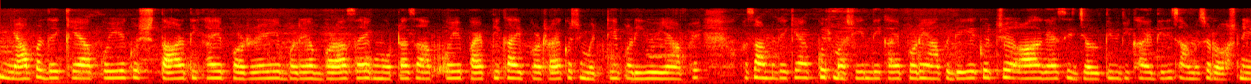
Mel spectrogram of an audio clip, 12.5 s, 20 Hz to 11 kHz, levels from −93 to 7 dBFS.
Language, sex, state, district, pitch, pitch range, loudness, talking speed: Hindi, female, Jharkhand, Jamtara, 255 Hz, 245-265 Hz, -20 LUFS, 245 wpm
